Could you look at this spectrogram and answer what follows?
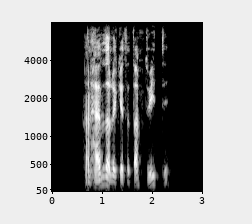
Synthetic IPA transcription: ha̰nːhɛvðalœɣcɛːt̪at̪am̥t̪viːt̪ɪ

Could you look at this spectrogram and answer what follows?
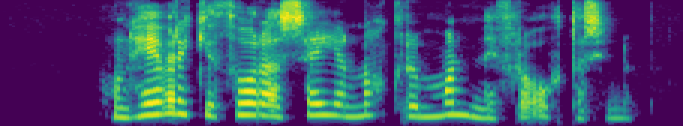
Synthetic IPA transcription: hunɦɛvʏɾɛhcɪθɔːɾaðaðseːjanɔhkɾʏmːanːɪfɾa̰wʔo̰wht̪asiːnʏm

